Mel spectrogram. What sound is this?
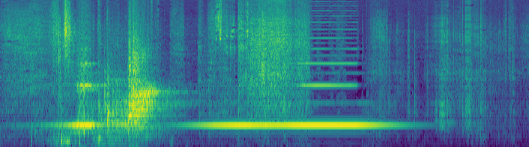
plastic feedback
unicel frotado, golpeado produciendo mucho feedback
rubbed, feedback, plastic, Unicel, rub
